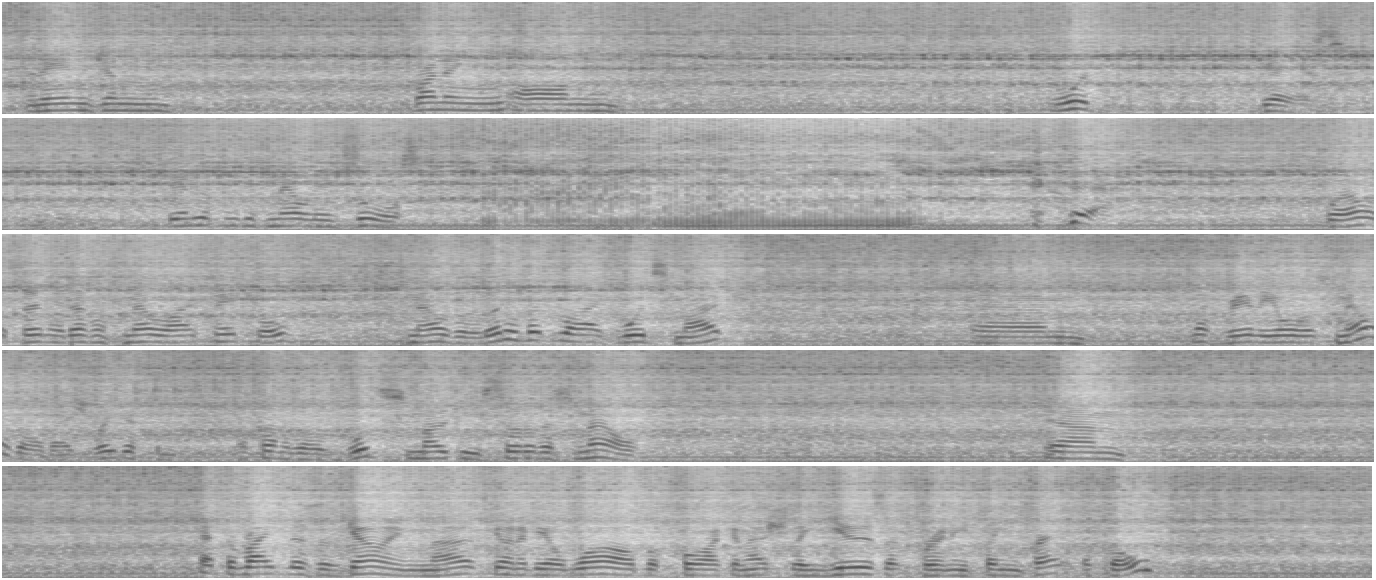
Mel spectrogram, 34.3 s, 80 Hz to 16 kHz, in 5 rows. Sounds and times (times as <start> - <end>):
Idling: 0.0 - 34.2.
